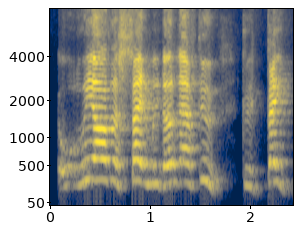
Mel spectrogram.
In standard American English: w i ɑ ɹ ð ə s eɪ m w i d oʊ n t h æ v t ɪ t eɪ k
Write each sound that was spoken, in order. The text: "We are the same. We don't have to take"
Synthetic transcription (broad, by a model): w i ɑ l ð ə s eɪ m w i d oʊ n t h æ f t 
